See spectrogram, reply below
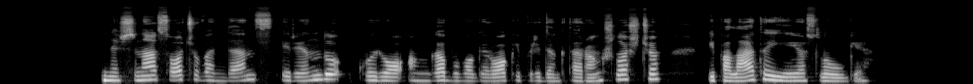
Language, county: Lithuanian, Šiauliai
